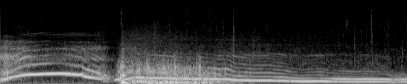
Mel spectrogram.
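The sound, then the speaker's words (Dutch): A voice imitates a wolf huffing and blowing hard: a loud, strained drawn-out exhalation with a brief gusty burst partway through, then a long sagging groan. No words are spoken. “ik blaas en ik proest zo je huisje in elkaar. Probeer maar. En de wolf haalde diep adem.”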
